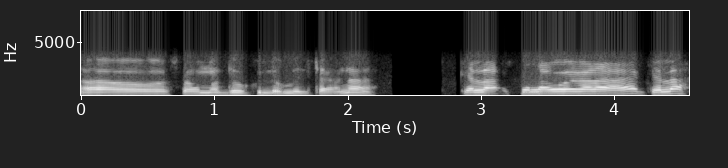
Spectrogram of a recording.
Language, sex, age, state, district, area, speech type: Hindi, male, 60+, Bihar, Madhepura, rural, conversation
